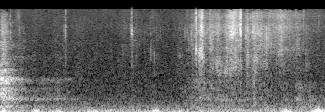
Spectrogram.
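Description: Metal massage scraper stroked over oiled skin on a back: soft scraping, with a short hiss about two and a half seconds in, over faint low thumps.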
